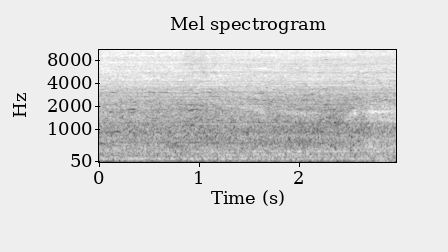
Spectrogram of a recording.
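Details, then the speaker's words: Goodman 2-ton A/C, new compressor overcharged and sludged, 25 ft line set: loud rushing hiss at indoor coil rising and falling; technician blames compressor oil hitting the orifice, unconfirmed. "if you can hear that that the refrigerant gets louder and then quieter, louder then quieter. Right now, it's loud."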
